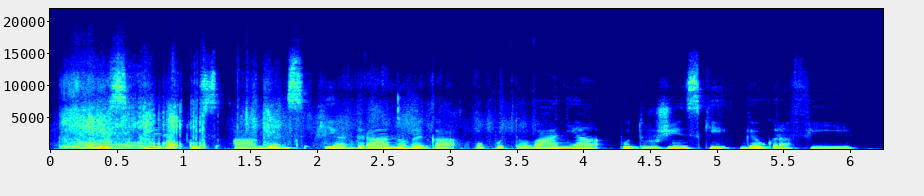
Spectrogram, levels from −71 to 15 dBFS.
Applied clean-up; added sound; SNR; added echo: none; Zipper (clothing); 8 dB; none.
